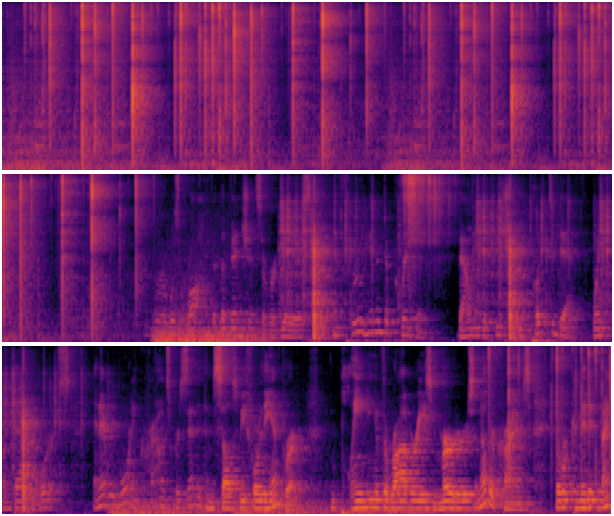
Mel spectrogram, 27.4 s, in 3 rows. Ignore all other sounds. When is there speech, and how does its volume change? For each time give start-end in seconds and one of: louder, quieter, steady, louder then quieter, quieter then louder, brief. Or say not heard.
11.2-27.3 louder.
